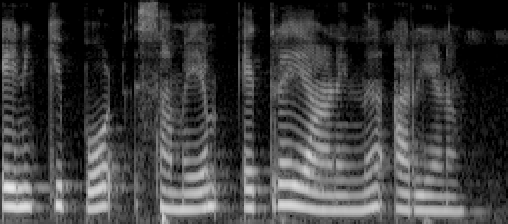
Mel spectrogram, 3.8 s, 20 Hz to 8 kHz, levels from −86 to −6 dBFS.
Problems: background sounds at intervals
